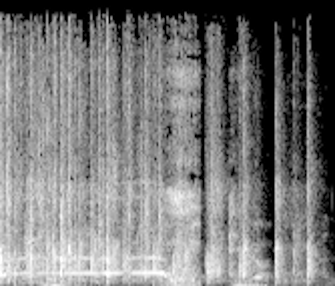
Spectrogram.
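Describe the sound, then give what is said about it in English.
A church audience clapping their hands together in dense, overlapping bursts during a sermon, with a sustained tone and raised voices mixed in, then thinning to scattered claps. “Clap your hands and praise the Lord.”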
